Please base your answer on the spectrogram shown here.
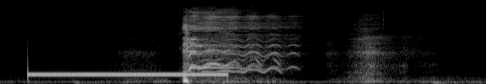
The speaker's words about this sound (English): We'll just keep calling him until he picks up.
